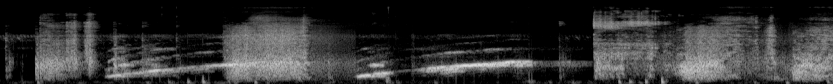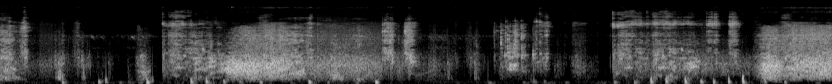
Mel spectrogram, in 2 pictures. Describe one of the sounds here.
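Walls of ice burst up with loud whooshes, again and again.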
